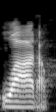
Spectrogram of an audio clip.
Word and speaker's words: は: 내 휴대전화 번호는 는이니까 얘는 발음할 때 와라고 발음해요. 와.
